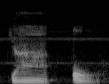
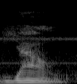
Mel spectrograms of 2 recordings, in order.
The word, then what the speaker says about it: YAOH: So people have said YAOH, right? With an audible stop between the two syllables, YAOH. That's what people have suggested to be the case. And then also the the history kind of suggests that in a spoken form, it sounded like yow.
